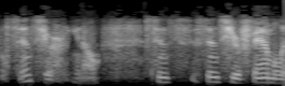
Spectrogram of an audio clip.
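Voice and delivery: put-on quiet whisper. Retelling what a campaign investigator confided: imitating hushed tones. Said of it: "very hushed tones".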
